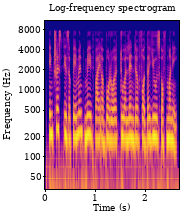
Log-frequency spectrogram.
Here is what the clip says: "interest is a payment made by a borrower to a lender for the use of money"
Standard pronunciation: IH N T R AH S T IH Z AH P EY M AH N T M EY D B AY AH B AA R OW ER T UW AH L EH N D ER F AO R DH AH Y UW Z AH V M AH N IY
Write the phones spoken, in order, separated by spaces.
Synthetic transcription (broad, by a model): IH N T R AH S T IH Z AH P EY M AH N T M EY D B AY AH B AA R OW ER T UW AH L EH N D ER F AO R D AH Y UW Z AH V M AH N IY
